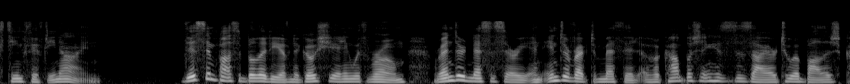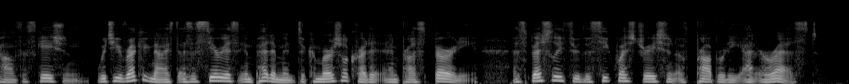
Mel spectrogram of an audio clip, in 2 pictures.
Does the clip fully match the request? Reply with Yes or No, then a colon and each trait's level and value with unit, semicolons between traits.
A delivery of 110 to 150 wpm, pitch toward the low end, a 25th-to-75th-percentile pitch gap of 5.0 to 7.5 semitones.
Yes: average, 140 wpm; low, 125 Hz; average, 5.3 semitones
